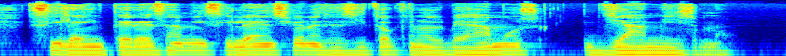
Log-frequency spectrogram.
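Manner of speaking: ordinary talk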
